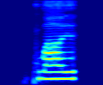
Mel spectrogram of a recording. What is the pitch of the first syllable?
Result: high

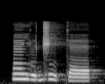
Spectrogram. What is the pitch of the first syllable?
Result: high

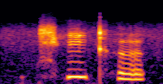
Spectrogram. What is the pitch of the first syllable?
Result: high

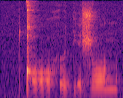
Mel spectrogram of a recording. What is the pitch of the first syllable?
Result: low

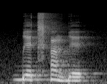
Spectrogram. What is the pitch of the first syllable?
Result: falling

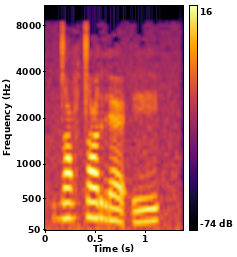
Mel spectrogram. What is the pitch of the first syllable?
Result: high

